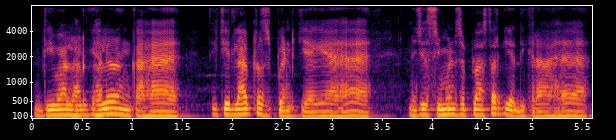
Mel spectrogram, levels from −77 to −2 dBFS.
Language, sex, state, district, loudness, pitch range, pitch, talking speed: Hindi, male, Jharkhand, Garhwa, -16 LUFS, 110-140 Hz, 120 Hz, 215 wpm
